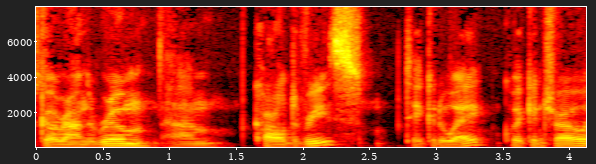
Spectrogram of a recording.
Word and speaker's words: Karl de Vries: Um, Carl Dere, take it away.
